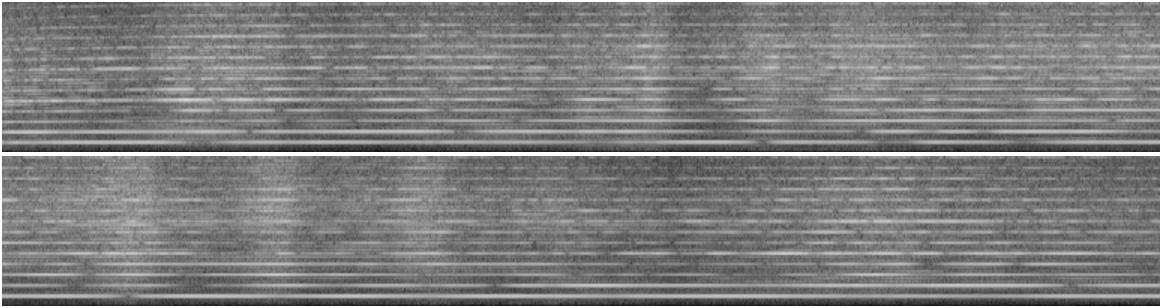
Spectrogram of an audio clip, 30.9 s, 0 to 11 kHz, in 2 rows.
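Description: Federal Signal 2001-SRN rotating electromechanical outdoor warning siren sounding the steady "alert" tone used for a tornado watch test. The pitch rises slightly over the first couple of seconds as the siren reaches full speed, then holds as one loud, steady wail while the horn turns.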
